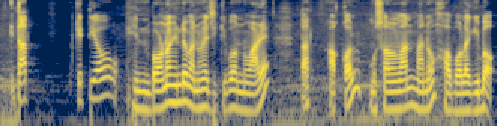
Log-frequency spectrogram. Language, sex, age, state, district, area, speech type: Assamese, male, 45-60, Assam, Darrang, urban, spontaneous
